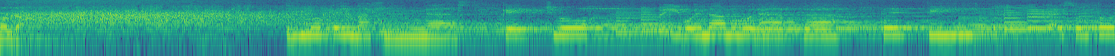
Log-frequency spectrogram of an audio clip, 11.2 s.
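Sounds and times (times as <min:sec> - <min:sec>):
speech: 0:00.0 - 0:00.4, 0:02.8 - 0:10.1, 0:10.8 - 0:11.1
studio audience applause: 0:00.0 - 0:03.5.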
